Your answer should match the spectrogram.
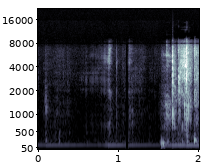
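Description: Tarot cards being handled and laid out on a table: a few faint card clicks, then a quick flurry of cards slapping and sliding in the last half second, over a low steady hum.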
